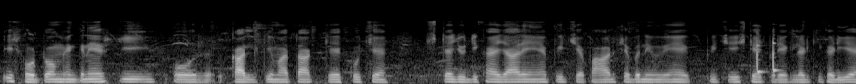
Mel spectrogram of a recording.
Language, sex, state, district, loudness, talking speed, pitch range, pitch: Rajasthani, male, Rajasthan, Churu, -23 LUFS, 195 wpm, 110-120 Hz, 115 Hz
